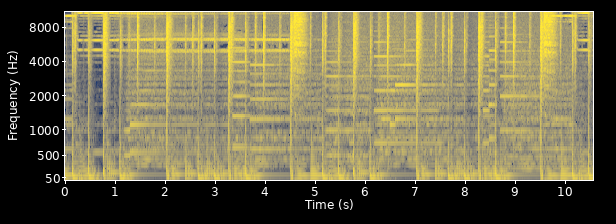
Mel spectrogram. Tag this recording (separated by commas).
Music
